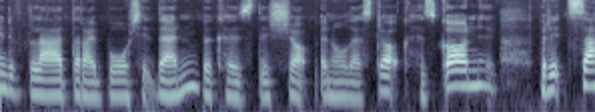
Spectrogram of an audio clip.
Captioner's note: sighs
